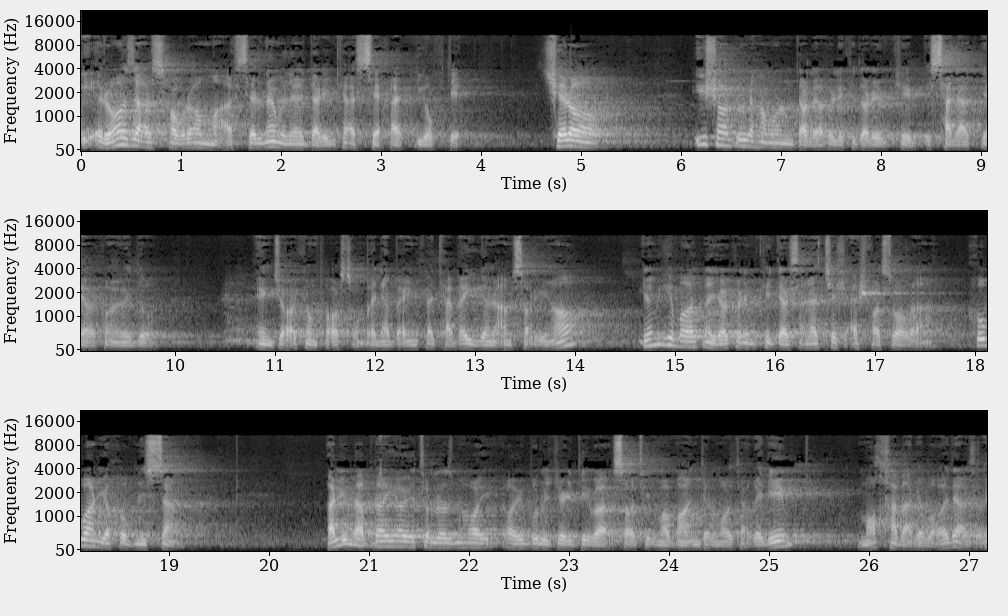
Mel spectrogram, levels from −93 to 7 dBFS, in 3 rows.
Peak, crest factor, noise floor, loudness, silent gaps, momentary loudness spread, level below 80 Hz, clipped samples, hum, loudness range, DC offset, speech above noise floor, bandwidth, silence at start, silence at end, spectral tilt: 0 dBFS; 20 dB; -50 dBFS; -20 LUFS; none; 13 LU; -68 dBFS; under 0.1%; none; 4 LU; under 0.1%; 30 dB; 11 kHz; 0 s; 0 s; -3.5 dB/octave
